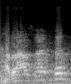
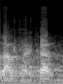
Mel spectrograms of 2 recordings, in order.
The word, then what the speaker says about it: রেজাকার: রাজাকার তো শব্দটা রাজাকার, শব্দটা হচ্ছে রেজাকার। এখন এটাকে বাংলায় উচ্চারণ করতে গিয়ে বাংলায় এটা রাজাকার হয়ে গেছে।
